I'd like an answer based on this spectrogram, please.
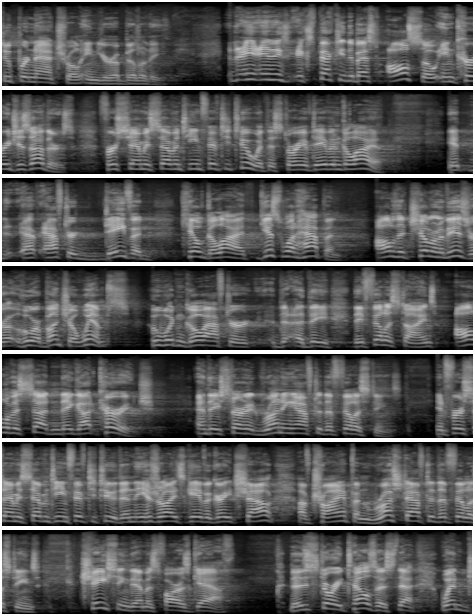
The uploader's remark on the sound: Recorded live at Capital Church in Meridian, Idaho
